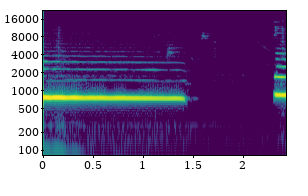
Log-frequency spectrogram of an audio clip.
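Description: Wooden vertical flute holding one long, steady note that cuts off about three quarters of the way through.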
